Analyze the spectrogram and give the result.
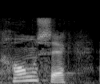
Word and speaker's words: homesick: Listen to where the stress is. Johnny felt homesick after he moved out of the house. The stress is on the first syllable, homesick. – But Johnny is also homesick with the flu. In this case, the stress is on the word sick.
